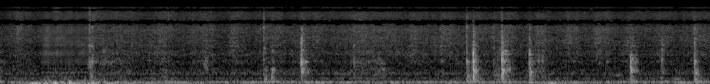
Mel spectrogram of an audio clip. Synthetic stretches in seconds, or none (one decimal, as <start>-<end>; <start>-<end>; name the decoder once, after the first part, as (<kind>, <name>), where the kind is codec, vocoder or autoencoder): 0.4-0.9 (vocoder, Vocos)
